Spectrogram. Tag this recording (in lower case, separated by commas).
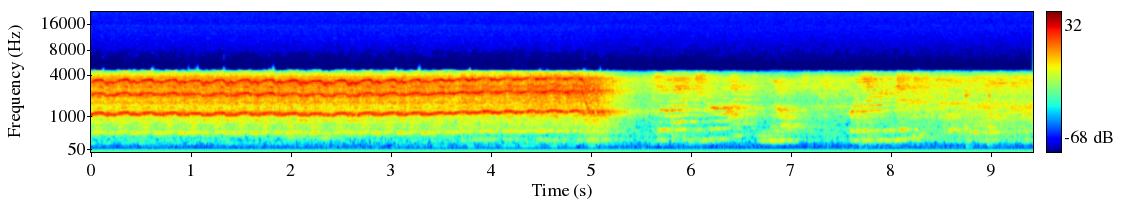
speech, engine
